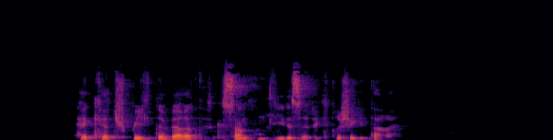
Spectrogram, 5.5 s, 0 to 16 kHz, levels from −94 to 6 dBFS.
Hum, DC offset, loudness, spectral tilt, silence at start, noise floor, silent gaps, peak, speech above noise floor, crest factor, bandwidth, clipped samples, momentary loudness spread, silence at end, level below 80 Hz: none; under 0.1%; -38 LUFS; -4.5 dB/octave; 0.75 s; under -90 dBFS; none; -20 dBFS; over 52 dB; 20 dB; 8.8 kHz; under 0.1%; 13 LU; 1.6 s; -82 dBFS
